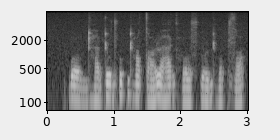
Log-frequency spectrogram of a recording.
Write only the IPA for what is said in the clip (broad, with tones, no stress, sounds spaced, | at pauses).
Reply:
ɓ oː˨˩ ɡ ɖʱ a˨˩ ʈ u˦˨ d ʔ u˥ p ɖʱ o˦˨ tˤ əː˨˩˦ ɭ aː˨˦ ɡ h oː˨˩ s ɗ u˨˩˦ ɖʱ o˨˦ p zˤ ə˨˦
